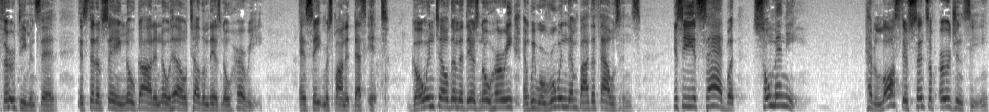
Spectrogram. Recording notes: sermon preached at Calvary Chapel Cary.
